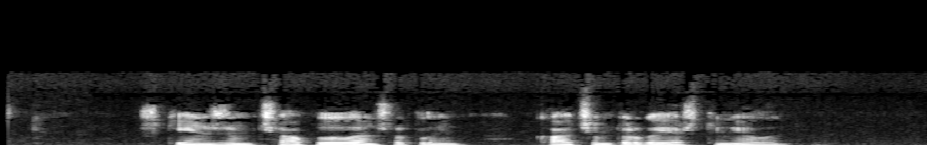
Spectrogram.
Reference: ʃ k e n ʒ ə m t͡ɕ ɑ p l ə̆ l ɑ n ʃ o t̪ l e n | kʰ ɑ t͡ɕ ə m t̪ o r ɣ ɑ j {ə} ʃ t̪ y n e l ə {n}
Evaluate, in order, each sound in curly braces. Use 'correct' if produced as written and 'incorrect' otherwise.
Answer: incorrect: ɑ, correct

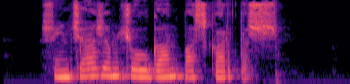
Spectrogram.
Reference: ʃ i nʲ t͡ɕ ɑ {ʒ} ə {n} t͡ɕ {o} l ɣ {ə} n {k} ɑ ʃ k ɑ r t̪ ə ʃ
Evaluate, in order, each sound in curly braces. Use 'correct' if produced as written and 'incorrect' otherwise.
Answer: correct, incorrect: m, correct, incorrect: ɑ, incorrect: p

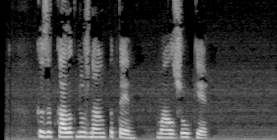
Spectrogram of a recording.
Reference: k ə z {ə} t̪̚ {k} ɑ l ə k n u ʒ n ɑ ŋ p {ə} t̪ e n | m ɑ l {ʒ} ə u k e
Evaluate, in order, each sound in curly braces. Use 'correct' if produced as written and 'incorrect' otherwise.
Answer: correct, correct, correct, correct

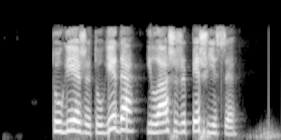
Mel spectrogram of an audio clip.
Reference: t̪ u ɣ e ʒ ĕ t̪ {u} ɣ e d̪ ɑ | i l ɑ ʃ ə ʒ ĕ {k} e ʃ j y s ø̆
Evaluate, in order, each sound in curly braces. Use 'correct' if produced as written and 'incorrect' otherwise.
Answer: correct, incorrect: p

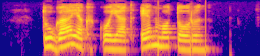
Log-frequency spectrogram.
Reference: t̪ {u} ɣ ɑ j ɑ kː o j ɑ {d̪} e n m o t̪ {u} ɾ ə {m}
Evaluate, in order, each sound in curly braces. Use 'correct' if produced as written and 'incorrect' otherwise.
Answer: correct, incorrect: t̪, incorrect: o, incorrect: n

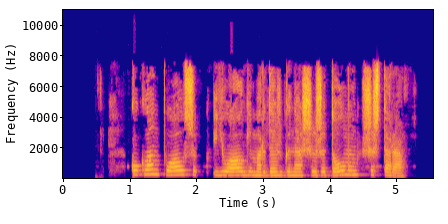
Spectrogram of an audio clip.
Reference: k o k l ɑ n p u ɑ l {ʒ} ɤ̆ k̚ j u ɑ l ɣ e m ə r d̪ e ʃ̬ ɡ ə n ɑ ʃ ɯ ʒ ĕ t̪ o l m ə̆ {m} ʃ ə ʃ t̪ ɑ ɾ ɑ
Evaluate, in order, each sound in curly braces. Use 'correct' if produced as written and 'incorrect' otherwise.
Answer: incorrect: ʃ, correct

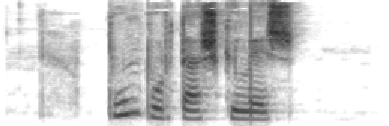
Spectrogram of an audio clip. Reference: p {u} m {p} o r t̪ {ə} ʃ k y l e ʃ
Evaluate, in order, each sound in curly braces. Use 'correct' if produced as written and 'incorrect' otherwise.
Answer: correct, correct, incorrect: ɑ

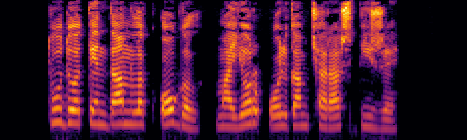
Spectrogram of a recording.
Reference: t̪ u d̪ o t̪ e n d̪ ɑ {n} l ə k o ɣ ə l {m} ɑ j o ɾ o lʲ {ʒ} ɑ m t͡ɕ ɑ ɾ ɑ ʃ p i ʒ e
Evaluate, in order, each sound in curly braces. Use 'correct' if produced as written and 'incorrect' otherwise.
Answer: correct, correct, incorrect: ɣ

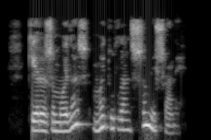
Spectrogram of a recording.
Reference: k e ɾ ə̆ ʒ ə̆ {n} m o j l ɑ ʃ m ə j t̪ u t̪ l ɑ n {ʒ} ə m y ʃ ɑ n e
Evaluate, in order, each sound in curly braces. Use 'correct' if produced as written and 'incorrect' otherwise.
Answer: incorrect: none, incorrect: ʃ

